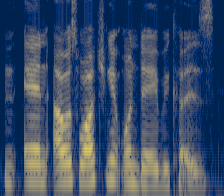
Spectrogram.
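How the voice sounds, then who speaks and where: A woman's voice: mid-range voice, fairly quick, a bit bright, clean tone, no echo. A young woman chatting casually and emotionally on a radio show, with a gushing, dramatic and emphatic way of talking. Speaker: radio show co-host and script reader.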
